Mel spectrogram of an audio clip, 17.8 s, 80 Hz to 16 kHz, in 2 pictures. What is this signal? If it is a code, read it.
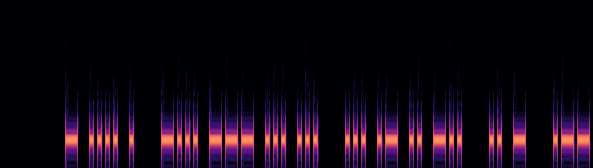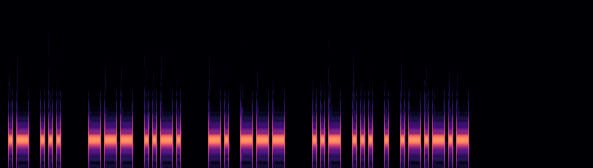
Morse code, heard as a keyed tone, about 20 wpm, 700 Hz. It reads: THE BOSS SAID IT WAS OF NO USE.
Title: Sentences from Top 1000 Words - Review Part 4 - 20wpm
